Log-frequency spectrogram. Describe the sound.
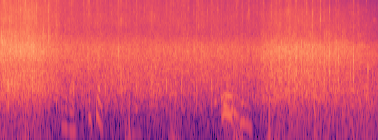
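Audience applause welcomes a speaker to the front at an Easter church service. The clapping is dense and steady throughout and swells slightly toward the end.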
